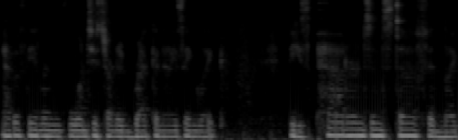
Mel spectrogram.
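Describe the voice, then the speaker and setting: A man speaks at a medium pitch and a fairly slow pace. His somewhat breathy voice is dark and mellow, with monotone, flat intonation. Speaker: tarot reader. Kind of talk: tarot reading. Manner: frequent filler words; stuttering.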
